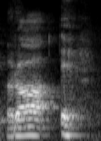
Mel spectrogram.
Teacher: the hamza in spoken Arabic isn't very distinct, especially with this kind of hamza with an I sound. It just sounds like ya with a kasra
